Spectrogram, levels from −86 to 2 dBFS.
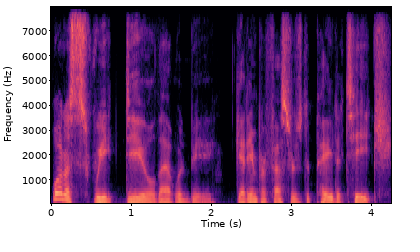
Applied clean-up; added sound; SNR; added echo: none; none; none; none.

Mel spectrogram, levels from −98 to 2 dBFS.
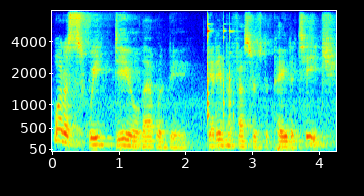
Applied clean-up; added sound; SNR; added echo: none; Chink, clink; 8 dB; reverberation time 0.9 s.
